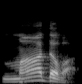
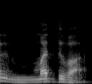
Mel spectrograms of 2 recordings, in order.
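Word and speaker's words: Madhva: madwa this is madwa you see the a with with the dash on top we pronounce madava and this is without without Dash we call madwa okay so madava Akia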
